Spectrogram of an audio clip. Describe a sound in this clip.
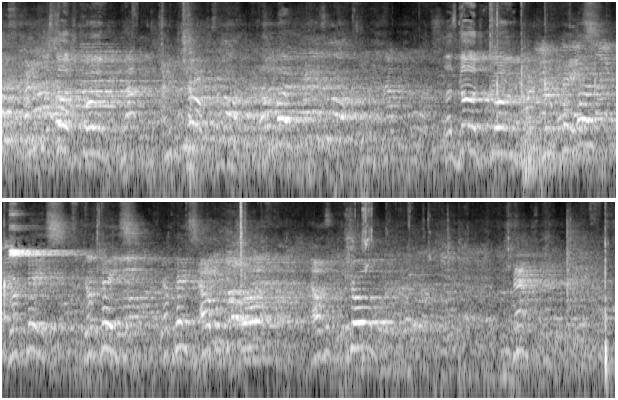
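A crowd of young spectators shouts and cheers in a large echoing hall.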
